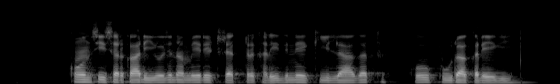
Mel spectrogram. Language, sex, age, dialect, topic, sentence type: Hindi, male, 18-24, Awadhi Bundeli, agriculture, question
